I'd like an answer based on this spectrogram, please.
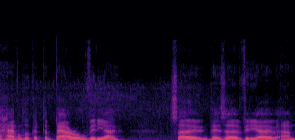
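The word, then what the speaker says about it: Bowral: want to spell that, Greg, Barrel, because it's not barrel. Yeah, B-O-W-R-A-L. Yeah, B-O-W-R-A-L, Barrel. Yeah, so that's next week.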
